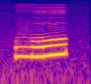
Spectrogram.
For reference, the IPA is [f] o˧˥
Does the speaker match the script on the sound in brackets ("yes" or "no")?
no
